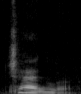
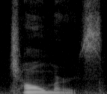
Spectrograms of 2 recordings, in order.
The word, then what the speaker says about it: Chalmers: I said it wrong, You right? said it 100% Always, wrong. always wrong. 100% always wrong. I mean, he's in the book. Give us the right version. His name is Chalmers.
